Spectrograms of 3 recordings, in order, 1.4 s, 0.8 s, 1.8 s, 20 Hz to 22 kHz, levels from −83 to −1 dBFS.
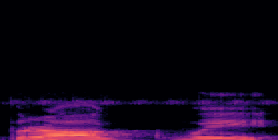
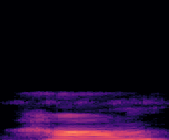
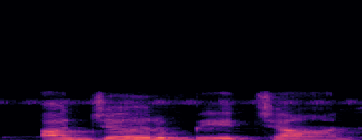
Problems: constant background noise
